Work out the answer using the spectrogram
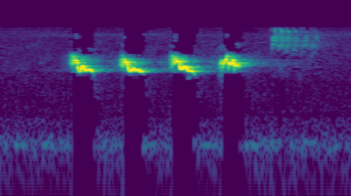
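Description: A Grey-backed thrush sings four quick, clear, downslurred whistles, evenly paced, then ends with a thin, high twitter. No other sounds intrude.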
